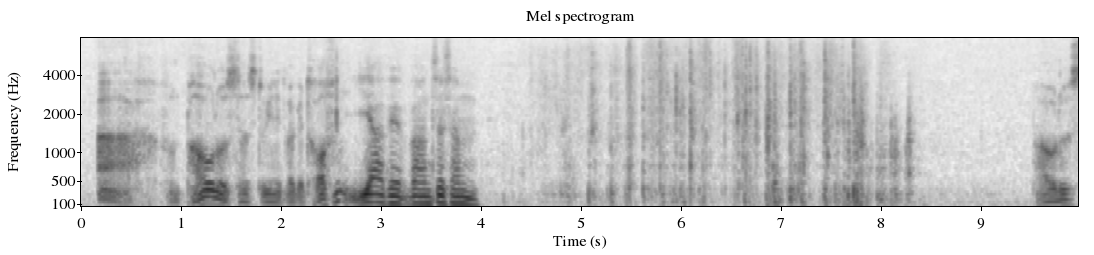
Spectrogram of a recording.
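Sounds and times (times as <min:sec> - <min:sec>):
speech: 0:00.9 - 0:04.1, 0:09.7 - 0:09.9
letter paper being unfolded: 0:04.4 - 0:08.4.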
